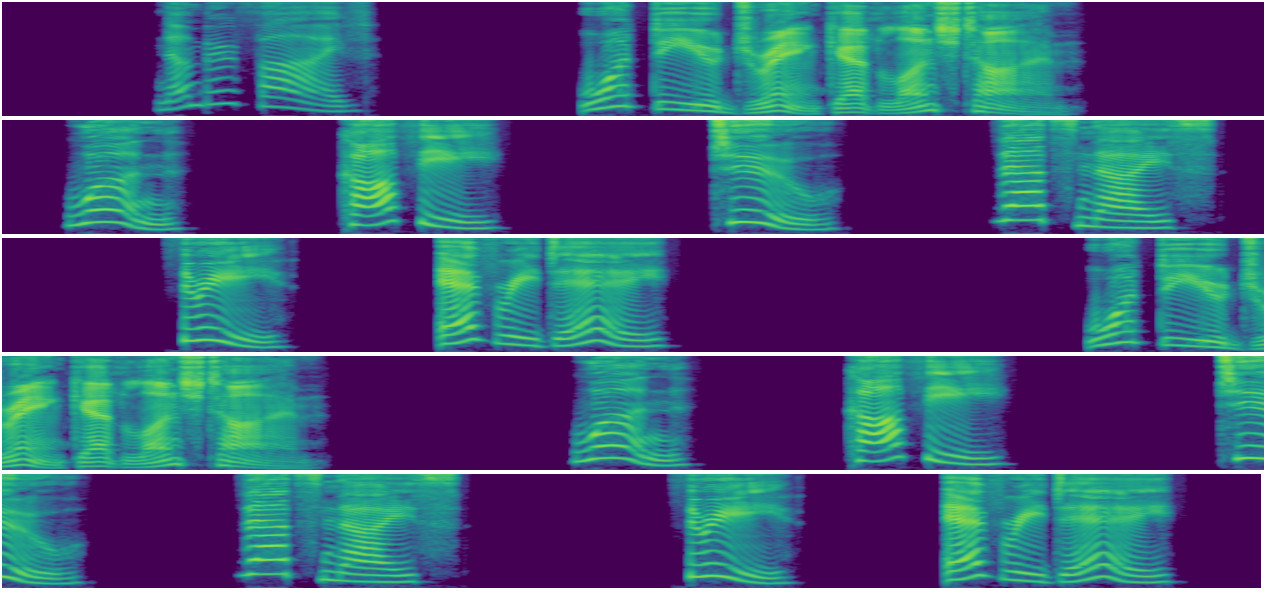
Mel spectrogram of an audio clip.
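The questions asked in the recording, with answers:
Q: What do you drink at lunchtime?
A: 1: Coffee.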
